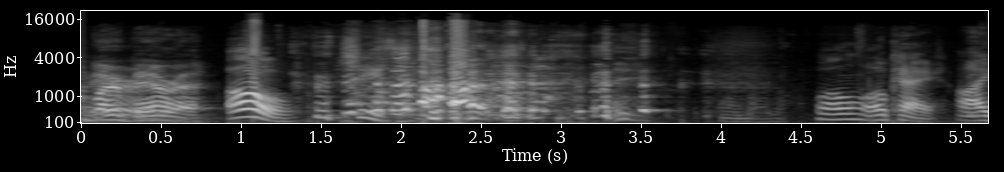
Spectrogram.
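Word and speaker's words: Barbera: was animated by Hannah Barbara who did The Flintstones and the jet six that does look like Hannah yeah what is that not how it's pronounced Hannah barara oh jeez well okay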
